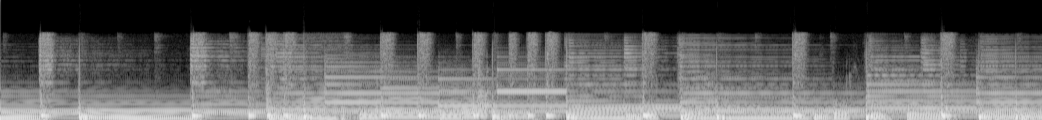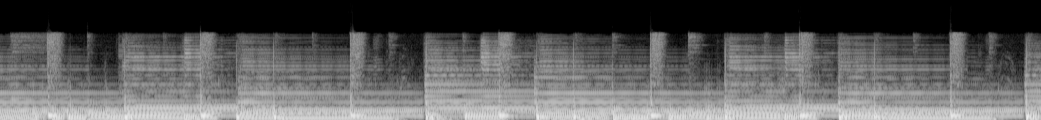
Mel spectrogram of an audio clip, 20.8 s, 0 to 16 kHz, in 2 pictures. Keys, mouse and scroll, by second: 1.1 click, 1.4 click, 1.5 double click, 1.8 double click, 2.6 click, 5.2 click, 7.9 click, 14.3 click, 16.1 click, 17.0 click, 18.2 middle click, 18.6-19.5 scroll up 1, 20.3 click.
